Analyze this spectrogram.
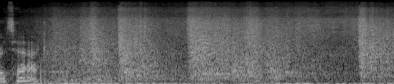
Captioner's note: water jets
